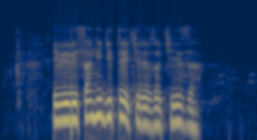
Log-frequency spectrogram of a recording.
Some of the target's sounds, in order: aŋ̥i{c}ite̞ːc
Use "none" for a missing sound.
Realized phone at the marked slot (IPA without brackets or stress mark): ɟ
